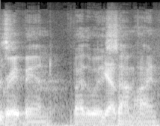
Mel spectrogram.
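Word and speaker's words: Samhain: Band by the way Sam Hein yes Sam Hayne however you pronounce this one I think you said it right the first time uh but they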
